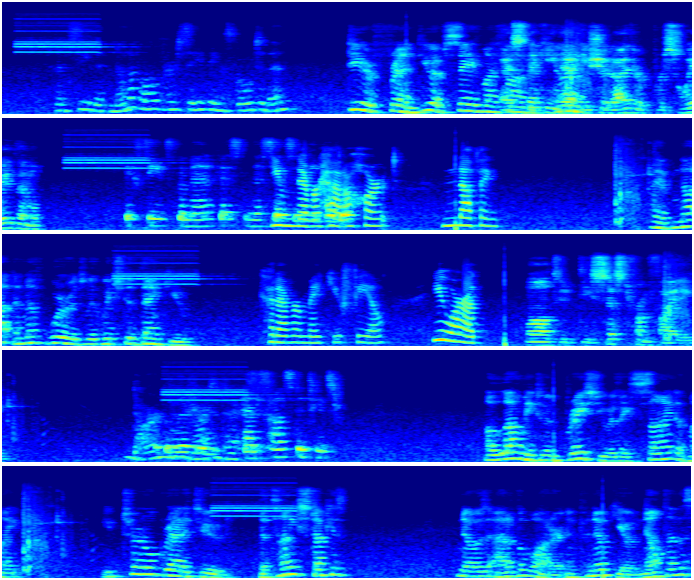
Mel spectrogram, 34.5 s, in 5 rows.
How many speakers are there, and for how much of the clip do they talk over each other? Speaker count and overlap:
five, about 9%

